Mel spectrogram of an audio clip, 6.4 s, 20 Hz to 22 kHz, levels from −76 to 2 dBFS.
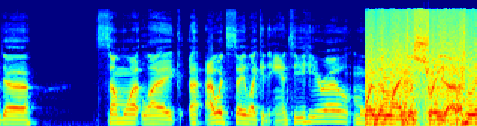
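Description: At 4.87 s the audio most likely begins to be misread as float read as integer: 32-bit floating-point samples are interpreted as 32-bit integers, so each sample's sign and exponent bits, not its true amplitude, set the output level. From there to the end the speech turns into a harsh, nearly square wave sitting at an almost fixed, high level, far louder than before, with background noise as loud as the speech, though pitch still comes through.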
